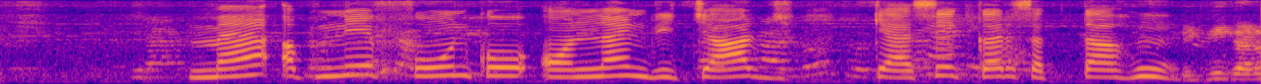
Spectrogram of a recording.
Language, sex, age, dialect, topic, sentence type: Hindi, male, 18-24, Marwari Dhudhari, banking, question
